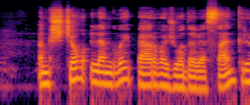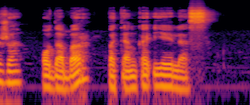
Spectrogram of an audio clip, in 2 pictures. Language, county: Lithuanian, Telšiai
